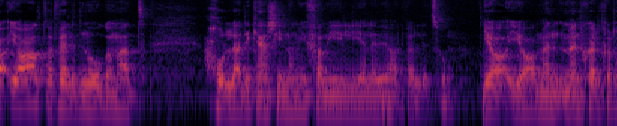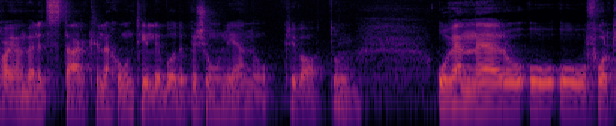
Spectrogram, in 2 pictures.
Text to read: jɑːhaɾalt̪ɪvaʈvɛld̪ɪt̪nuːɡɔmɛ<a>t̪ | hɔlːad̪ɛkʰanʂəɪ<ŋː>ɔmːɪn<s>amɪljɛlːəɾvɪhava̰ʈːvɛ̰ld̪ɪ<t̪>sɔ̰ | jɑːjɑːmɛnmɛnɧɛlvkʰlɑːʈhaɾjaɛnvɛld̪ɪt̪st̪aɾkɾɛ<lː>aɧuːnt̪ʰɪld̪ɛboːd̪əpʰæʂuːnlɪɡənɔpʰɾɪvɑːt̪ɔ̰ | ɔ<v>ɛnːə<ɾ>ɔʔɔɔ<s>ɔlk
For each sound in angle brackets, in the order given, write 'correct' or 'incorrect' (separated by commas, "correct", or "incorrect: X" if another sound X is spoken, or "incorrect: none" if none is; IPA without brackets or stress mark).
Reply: correct, incorrect: nː, incorrect: f, correct, incorrect: l, correct, correct, incorrect: f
